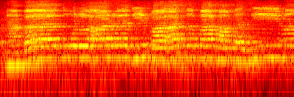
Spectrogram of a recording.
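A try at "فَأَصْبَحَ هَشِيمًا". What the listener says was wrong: Tinggal shodnya. Fa asbaha. Jangan lepas. Jangan dipantulkan. Fa asbaha. Nah, tahan. Sekarang shinnya Bu. Hashiman. Itu sudah bagus, cuma di huruf sukun ya. Selain qalqalah jangan dipantulkan. Kayak qad, ya, terus juga lam, ro, itu tidak dipantulkan.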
